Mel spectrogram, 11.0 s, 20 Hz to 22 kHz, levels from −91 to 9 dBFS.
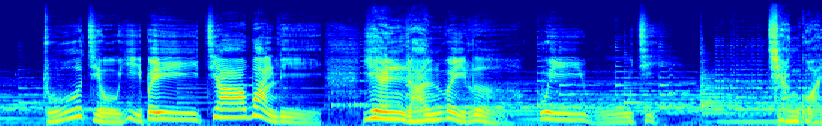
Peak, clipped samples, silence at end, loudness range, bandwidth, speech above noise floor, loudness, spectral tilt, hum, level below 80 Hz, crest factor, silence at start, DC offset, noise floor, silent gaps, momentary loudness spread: -8 dBFS; under 0.1%; 0 s; 9 LU; 18 kHz; 21 dB; -25 LUFS; -4.5 dB/octave; none; -62 dBFS; 18 dB; 0 s; under 0.1%; -47 dBFS; none; 21 LU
